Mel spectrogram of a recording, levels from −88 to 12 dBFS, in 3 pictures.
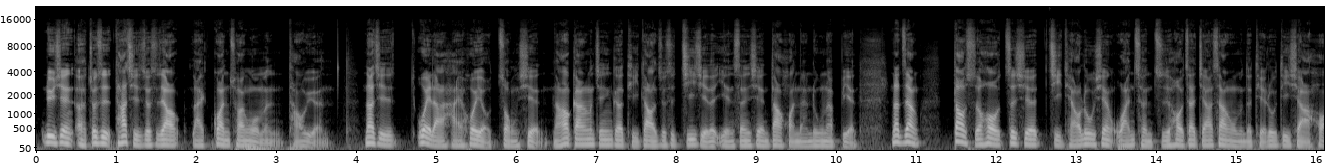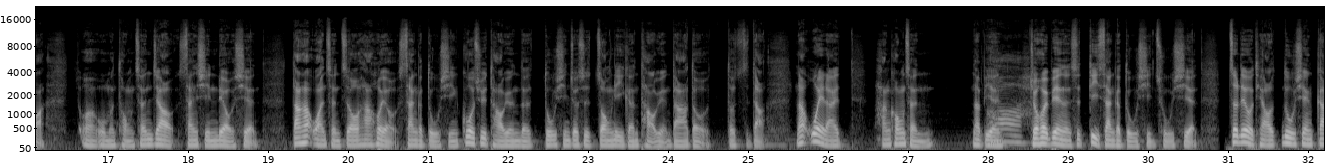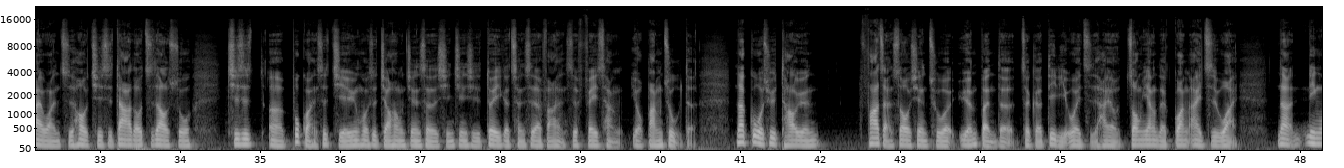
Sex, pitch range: male, 90-110 Hz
